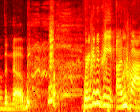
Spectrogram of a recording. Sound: laughing

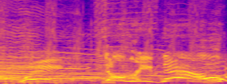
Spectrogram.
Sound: cheering

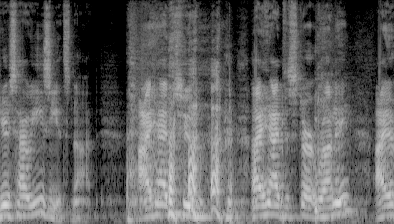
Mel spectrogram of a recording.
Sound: laughs

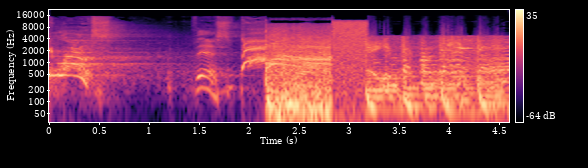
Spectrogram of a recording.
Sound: screaming with bahh

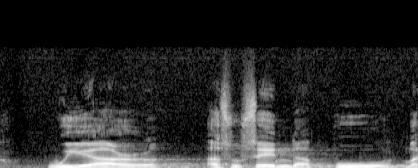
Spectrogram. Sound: speaking in a foreign language

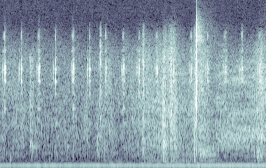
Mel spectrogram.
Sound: clock ticking

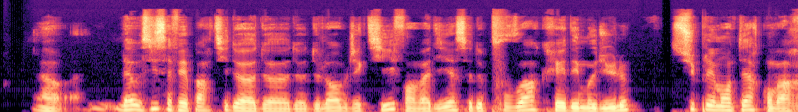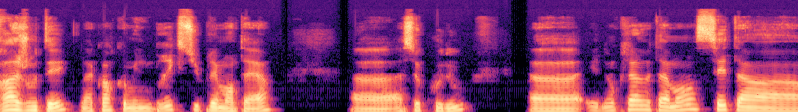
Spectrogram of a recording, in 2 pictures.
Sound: translating into french

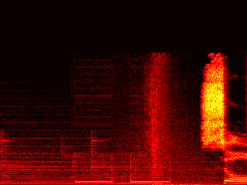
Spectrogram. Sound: phone rings

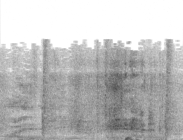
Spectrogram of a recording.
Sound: laugh

